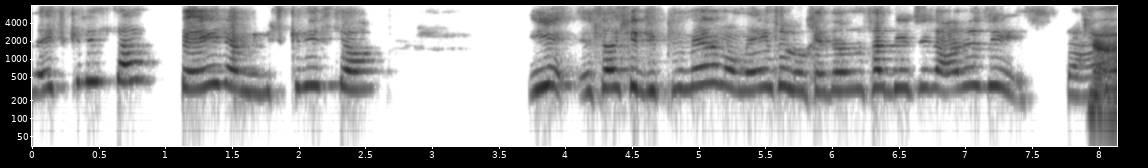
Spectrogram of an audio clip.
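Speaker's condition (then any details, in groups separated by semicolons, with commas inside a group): Cerebral palsy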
